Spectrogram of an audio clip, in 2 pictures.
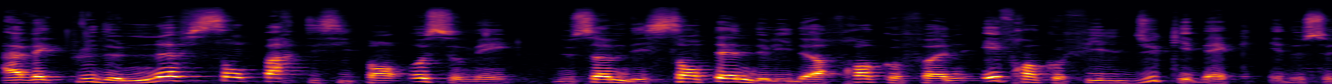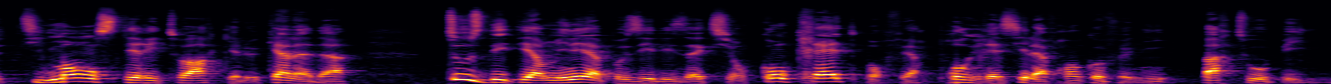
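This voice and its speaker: Man, deep low voice, slam poet and host, rhythmic, wide-ranging melody. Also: big pitch swings, normal speed, darkish tone. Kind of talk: event hosting and slam recital.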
